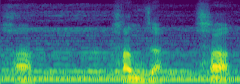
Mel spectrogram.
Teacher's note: ان دونوں کا مخرج حلق کا آخری حصہ ہے ہِڑ والیُک ٲخری حصہٕ یُس سیٖنس سۭتۍ رلان چھُ بۄن کُن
